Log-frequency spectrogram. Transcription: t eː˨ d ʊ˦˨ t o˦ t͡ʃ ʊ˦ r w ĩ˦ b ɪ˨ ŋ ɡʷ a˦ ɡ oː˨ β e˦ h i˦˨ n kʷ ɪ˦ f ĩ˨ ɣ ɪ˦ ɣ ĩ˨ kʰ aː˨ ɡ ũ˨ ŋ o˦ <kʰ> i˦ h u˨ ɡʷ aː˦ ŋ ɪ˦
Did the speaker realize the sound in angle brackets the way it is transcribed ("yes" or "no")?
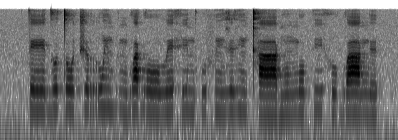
no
